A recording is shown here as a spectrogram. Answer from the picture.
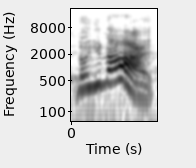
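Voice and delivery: snapping back at the guy's excuses; sharp retort. Real, not acted. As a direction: cut him off, high and loud.

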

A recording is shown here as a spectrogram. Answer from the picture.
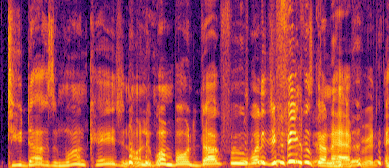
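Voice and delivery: high-pitched, bad celebrity impression; high put-on rapper voice. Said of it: "Was that your [name] voice?".

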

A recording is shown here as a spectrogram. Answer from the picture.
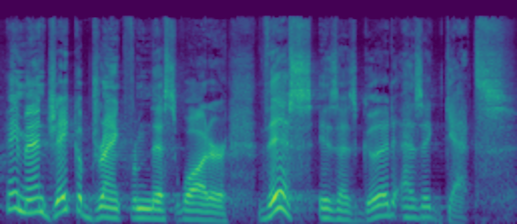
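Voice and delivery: a lightly voiced tempter, easy and slow; world's smooth pitch. The world tempting listeners, low and lulling. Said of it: "this world says".

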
